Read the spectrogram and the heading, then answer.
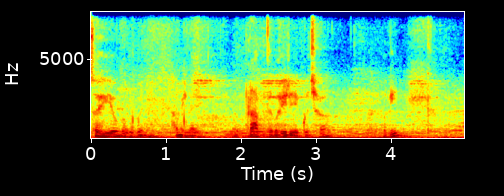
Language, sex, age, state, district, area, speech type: Nepali, male, 30-45, West Bengal, Darjeeling, rural, spontaneous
